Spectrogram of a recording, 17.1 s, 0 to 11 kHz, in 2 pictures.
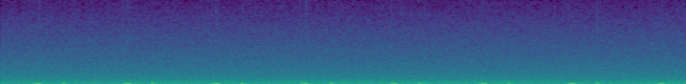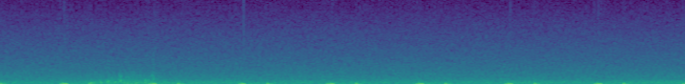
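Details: Newborn sleep-aid womb sounds: steady, regular low thumps at about 54 a minute under constant white noise hiss, a mother's heartbeat and belly sounds as heard from the womb.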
